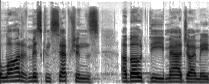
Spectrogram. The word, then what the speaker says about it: Magi: It's apparently not Magi, it's Magi, which sounds really weird to me. But I checked, I did the pronunciation button.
